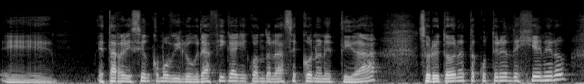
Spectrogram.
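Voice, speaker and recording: Talking at a very fast pace, a man with a Chilean accent has a fairly high pitch and a dark, mellow tone. His pitch variation is ordinary. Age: 40s. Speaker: radio host. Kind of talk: casual chat.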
